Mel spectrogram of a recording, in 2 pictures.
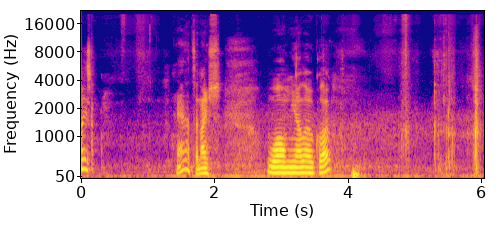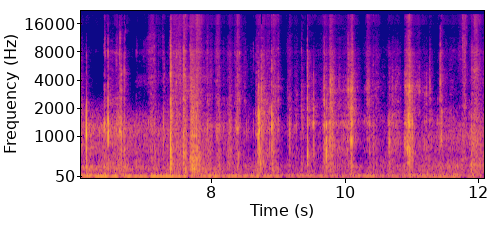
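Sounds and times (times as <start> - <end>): cardboard packets being handled: 4.6 - 12.0.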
